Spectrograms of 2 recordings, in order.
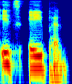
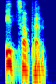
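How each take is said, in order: First: "a" in "It's a pen" as the letter name ay; wrong strong article. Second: "a" in "It's a pen" as a short uh; correct weak article. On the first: Teacher shows what not to say, "a" as ay. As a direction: give "a" a full AY sound. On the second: Teacher models the right way, "a" as uh. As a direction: run "It's a" together with a weak uh. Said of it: "এই ওয়ার্ডের এটার উচ্চারণ হচ্ছে আ". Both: Shown as a demonstration.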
